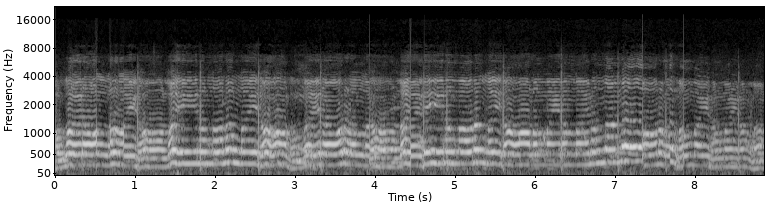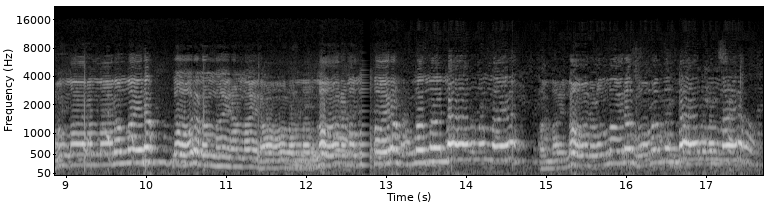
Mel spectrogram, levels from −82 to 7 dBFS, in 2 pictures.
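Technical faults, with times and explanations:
0.51–0.85 s, 3.93–4.61 s, 7.34–7.85 s: chunks out of order. Blocks of about 171 ms play one, three and two chunks late, causing jumbled moments at the hard joins.
12.69–12.86 s: call audio freeze. The last sound is stretched into a fading buzz for 150 ms before normal audio resumes, likely from held-up packets draining the jitter buffer.
13.06–13.09 s: short concealed packet loss. About 20 ms of audio is lost, and the continued last sound fills about 10 ms of it as a brief smear or wobble before blending back.
13.23 s to the end: call bitrate drop. The sound turns rough and muffled with its high frequencies cut, consistent with the encoder falling from around 128 kbps to about 19 kbps.
15.23–17.70 s: jitter buffer speed-up. Short pitch-period pieces are repeatedly removed, so the audio runs about 6% fast at unchanged pitch and sounds hurried, losing roughly a seventh of a second.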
